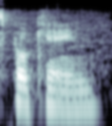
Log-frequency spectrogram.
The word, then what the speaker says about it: Spokane: stop you right there it's pronounced Spokane I'm gonna stop you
